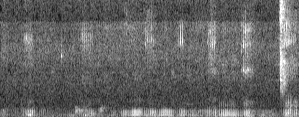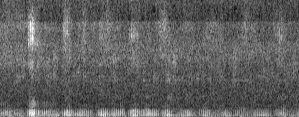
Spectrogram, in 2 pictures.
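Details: Steady purr from the kitten Barfi under petting: a continuous low vibrating rumble pulsing in short breath cycles, with occasional faint clicks and one sharp tap.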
